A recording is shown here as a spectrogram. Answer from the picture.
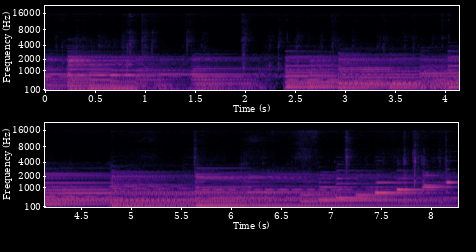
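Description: Solo piano playing an improvisation in D minor: sustained chords and arpeggiated figures. The sound dips briefly about two and a half seconds in before a loud new chord, and a rising run of single notes climbs near the end.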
